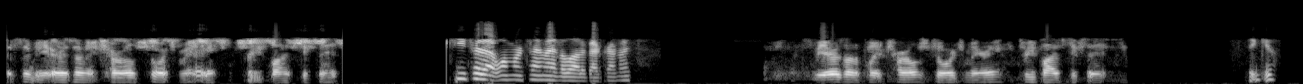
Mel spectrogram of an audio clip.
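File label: police department, scanner audio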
